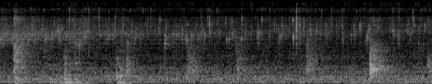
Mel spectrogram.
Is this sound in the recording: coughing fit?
no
